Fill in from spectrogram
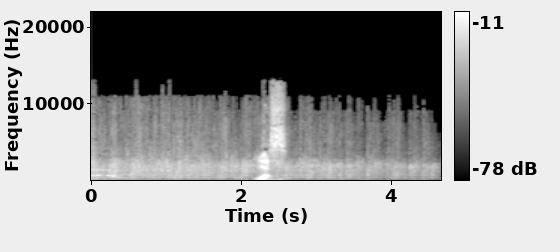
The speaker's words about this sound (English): Applaud him for being here to do this today.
